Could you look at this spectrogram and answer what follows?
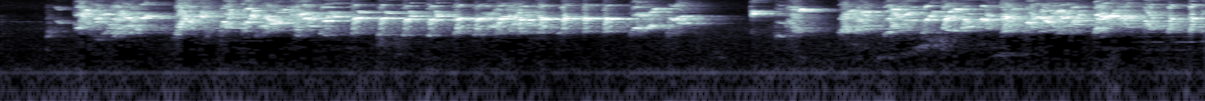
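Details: A lovebird keeps up noisy, excited chattering, with a long, unbroken stretch of shrill, buzzy twitters, a brief break, then another long burst.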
